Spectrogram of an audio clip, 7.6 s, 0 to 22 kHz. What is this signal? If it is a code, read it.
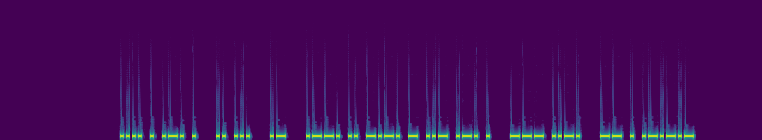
Morse code, heard as a keyed tone, about 37 wpm, 700 Hz. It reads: HERE IS A PICTURE OF ME.
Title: Sentences from Top 1000 Words - Review Part 1 - 40wpm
